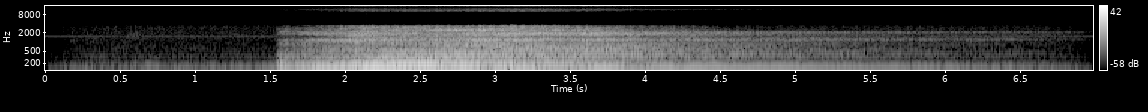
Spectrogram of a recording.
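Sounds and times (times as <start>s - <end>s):
dragon roar: 1.6s - 6.5s.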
